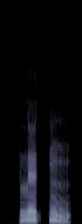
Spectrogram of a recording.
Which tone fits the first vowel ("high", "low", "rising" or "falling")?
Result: high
